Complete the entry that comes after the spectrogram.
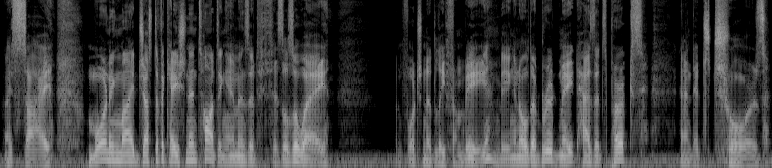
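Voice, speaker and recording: A man's voice: on the low side, big pitch swings, a little slow, a bit bright. Man voicing a smug, sardonic older-brother insect creature. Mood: dry, sardonic. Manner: sardonic, dry, taunting. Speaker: first-person narrator and character. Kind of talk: dramatic first-person story narration.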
